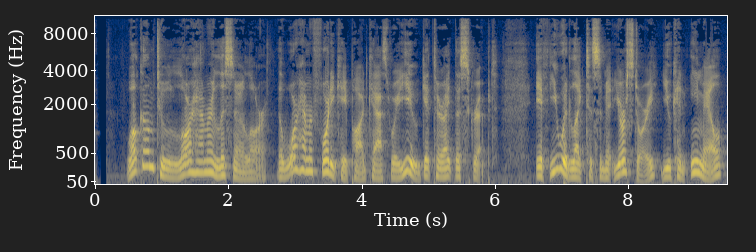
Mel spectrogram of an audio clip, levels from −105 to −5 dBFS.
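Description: No technical faults are audible.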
